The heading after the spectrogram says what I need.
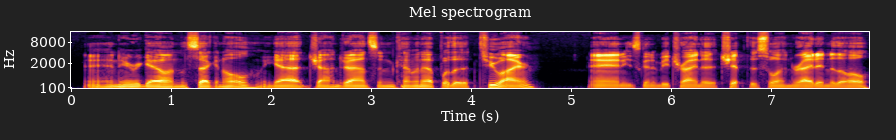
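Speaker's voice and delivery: low, slow, unhurried golf announcer voice. Answering a request to give the best golf announcer: golf announcer voice. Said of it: "give us your best golf announcer".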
